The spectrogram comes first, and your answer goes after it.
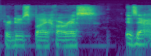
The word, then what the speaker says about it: Hauras: You have, I'm not sure how to pronounce this, but it's called Hauras or Hauras? Hauras, yeah.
